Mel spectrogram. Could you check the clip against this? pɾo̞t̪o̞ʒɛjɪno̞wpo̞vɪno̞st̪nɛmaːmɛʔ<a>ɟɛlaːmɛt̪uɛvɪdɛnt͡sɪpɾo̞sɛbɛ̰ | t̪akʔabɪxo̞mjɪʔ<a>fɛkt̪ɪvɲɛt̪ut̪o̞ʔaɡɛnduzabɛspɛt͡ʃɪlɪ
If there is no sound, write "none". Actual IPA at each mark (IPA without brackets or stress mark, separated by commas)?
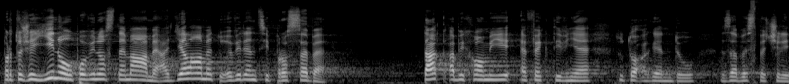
a, ɛ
